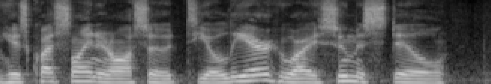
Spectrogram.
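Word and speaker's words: Thiollier: Oh, that's Teolier. Uh, we'll read all that in a second. Or tier, I think it is. I don't think the R is pronounced. I think it's Tier. Okay.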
